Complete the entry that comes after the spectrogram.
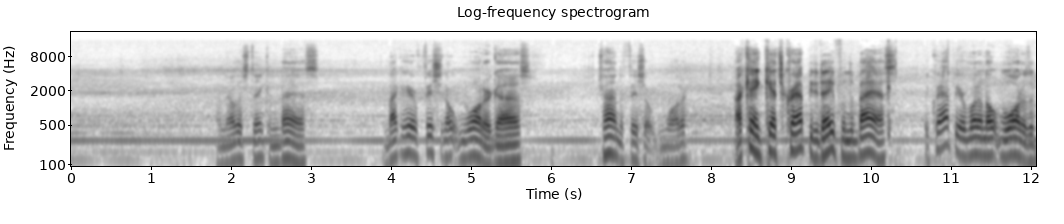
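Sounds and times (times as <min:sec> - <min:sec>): electric motor humming: 0:00.0 - 0:12.0.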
